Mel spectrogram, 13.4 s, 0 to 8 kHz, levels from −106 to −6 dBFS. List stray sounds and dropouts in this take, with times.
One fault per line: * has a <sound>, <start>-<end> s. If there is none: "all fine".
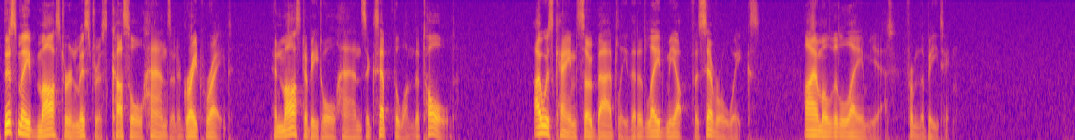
all fine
